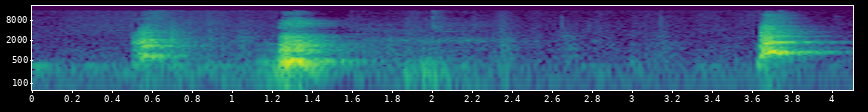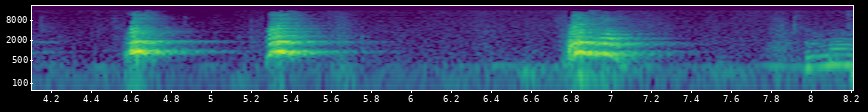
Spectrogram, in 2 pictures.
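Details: Dobermann barking in short separate bursts, a pair near the start then four more spaced about a second apart, each sharp and mid-pitched with bright harmonics; quiet indoor setting with little else heard.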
